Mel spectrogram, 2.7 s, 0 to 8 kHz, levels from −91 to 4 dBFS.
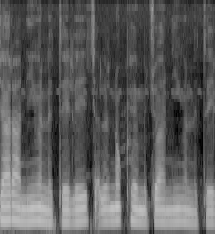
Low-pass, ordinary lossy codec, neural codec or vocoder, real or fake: none; none; none; real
